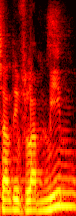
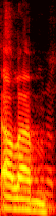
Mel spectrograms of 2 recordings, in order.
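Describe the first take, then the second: First: Three separate letter names are said one by one. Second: The letters are joined and said as one word. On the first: The letters carry no meaning beyond their sound. "we have the first case Alif Lam Mim" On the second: It is the beginning of a question. "the second is Alam"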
